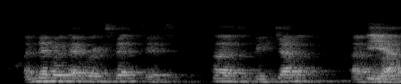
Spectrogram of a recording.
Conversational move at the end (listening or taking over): listening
